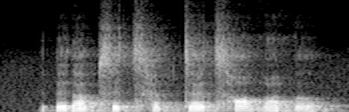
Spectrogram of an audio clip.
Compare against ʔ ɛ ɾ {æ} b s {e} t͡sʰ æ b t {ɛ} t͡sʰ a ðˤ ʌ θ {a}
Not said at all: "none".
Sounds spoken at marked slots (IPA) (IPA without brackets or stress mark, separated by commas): a, ɛ, æ, ʌ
